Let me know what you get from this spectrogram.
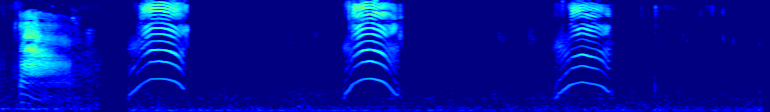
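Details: A pet cat gives three short, arched meows that rise then fall, spaced about two seconds apart, after a brief scratchy burst at the start, over low room noise.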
